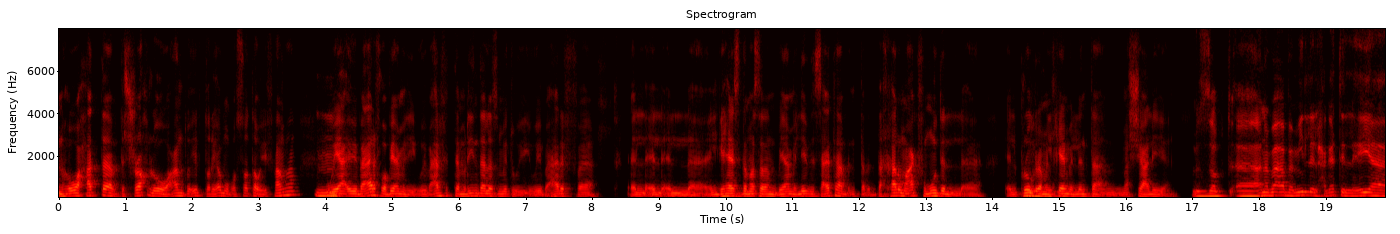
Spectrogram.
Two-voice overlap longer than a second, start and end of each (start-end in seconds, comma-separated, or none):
none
